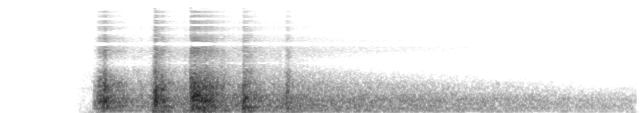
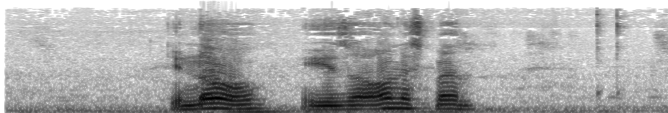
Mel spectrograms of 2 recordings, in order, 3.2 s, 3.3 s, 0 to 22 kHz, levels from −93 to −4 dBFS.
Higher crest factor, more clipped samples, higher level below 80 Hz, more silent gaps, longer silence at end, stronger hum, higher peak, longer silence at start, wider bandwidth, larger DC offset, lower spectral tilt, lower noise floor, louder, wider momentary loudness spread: first, 24 dB vs 12 dB; second, under 0.1% vs 0.1%; second, -50 dBFS vs -30 dBFS; neither; first, 1.15 s vs 0.95 s; neither; second, -4 dBFS vs 0 dBFS; second, 0.45 s vs 0.85 s; about the same, 15.5 kHz vs 16.5 kHz; neither; first, -7.5 dB/octave vs -6 dB/octave; first, -59 dBFS vs -38 dBFS; second, -24 LUFS vs -11 LUFS; about the same, 24 LU vs 23 LU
